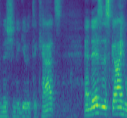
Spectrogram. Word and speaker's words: Kaz: So as the issue continues, Laura goes to a Ukrainian place where she has to find Cats, or Kaz, it's spelled K-A-Z, I think I'm saying it right, to give her the watch that Alex gave her.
